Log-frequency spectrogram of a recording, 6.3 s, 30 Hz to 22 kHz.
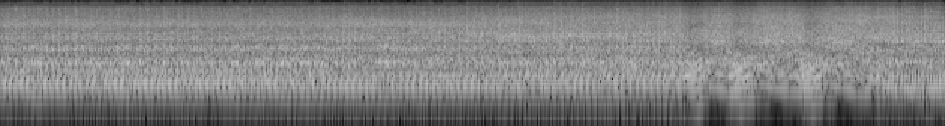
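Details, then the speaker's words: Husqvarna 562XP chainsaw, which came in not running with low compression and a marked piston, after repair and reassembly: strong steady two-stroke scream, clean blips, returns right to idle; no air leak, good runner. "yep that's gonna be a good runner right there that sounds right comes right back to idle the way it's supposed to you know which means it has no more air leak"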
